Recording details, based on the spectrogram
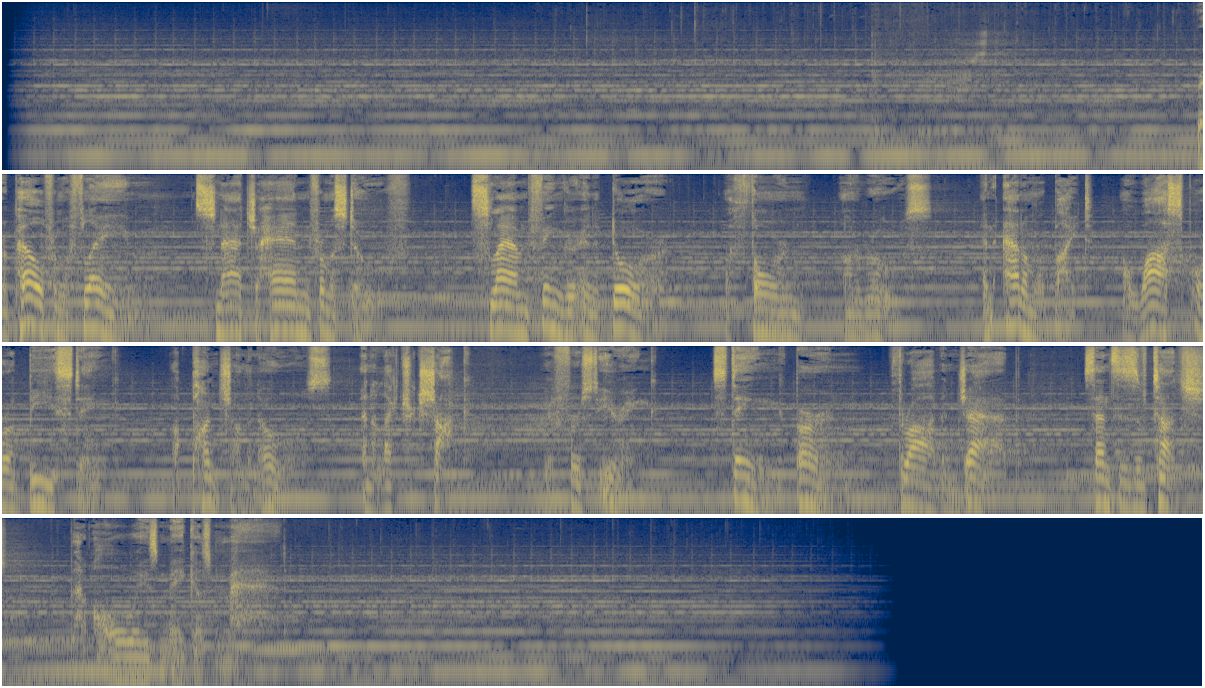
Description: healing Solfeggio frequency music
EDM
